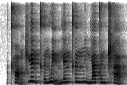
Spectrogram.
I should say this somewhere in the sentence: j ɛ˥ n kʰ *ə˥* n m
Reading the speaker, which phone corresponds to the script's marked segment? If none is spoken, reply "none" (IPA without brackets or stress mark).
ə˥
